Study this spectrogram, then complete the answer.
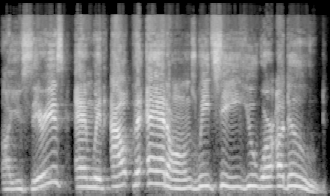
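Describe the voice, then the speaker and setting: A man's voice: sits high, takes it slowly, sharp tone. A man in his forties, a radio show host, arguing hard and talking over the other person. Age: 40s. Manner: pushy, argumentative, talks over the other speaker. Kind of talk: heated on-air argument.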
